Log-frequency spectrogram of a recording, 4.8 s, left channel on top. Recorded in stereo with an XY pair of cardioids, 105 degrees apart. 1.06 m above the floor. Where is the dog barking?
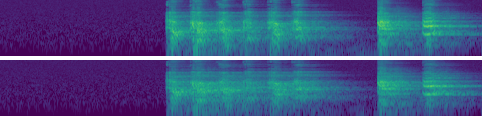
45° left, 4 m.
